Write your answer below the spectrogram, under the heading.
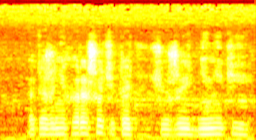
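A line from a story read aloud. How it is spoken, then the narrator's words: Glum mumble. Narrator (Russian): уныло промямлил Том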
